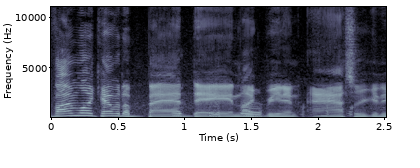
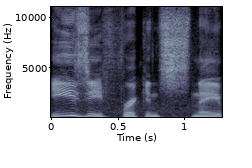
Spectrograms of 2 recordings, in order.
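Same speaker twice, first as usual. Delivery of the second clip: usual speaking voice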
